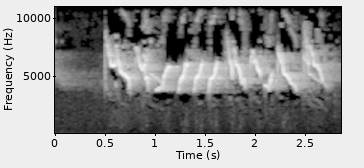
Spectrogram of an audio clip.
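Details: Oriental white-eye singing for a beginner bird training recording: after a short quiet start, one continuous burst of fast, high, tumbling twittered notes, rolling steadily to the end.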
